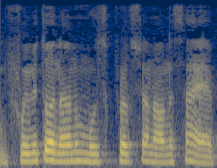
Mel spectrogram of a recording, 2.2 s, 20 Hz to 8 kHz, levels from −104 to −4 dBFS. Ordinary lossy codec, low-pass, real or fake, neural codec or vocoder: none; 7.2 kHz; real; none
